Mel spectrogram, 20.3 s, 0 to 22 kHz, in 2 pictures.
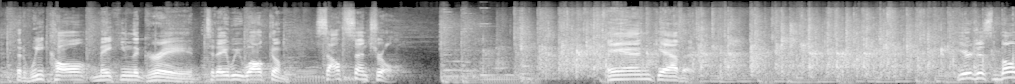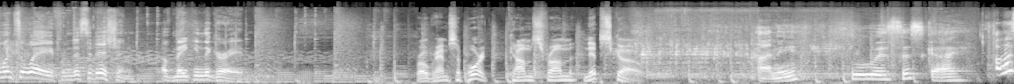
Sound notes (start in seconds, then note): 7.1 applause; 16.2 toilet flushing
